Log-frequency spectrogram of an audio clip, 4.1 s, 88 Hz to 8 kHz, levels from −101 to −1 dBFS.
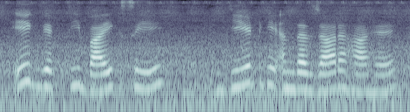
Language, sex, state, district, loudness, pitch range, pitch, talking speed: Hindi, female, Uttar Pradesh, Lalitpur, -20 LUFS, 205-255 Hz, 230 Hz, 145 wpm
